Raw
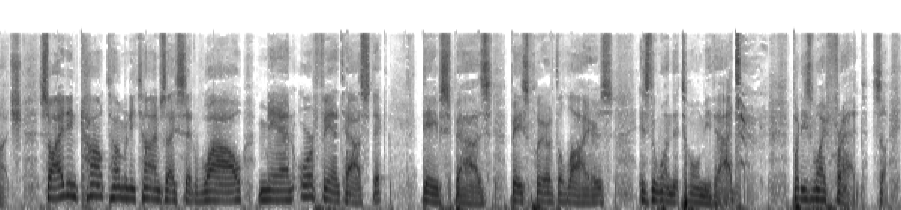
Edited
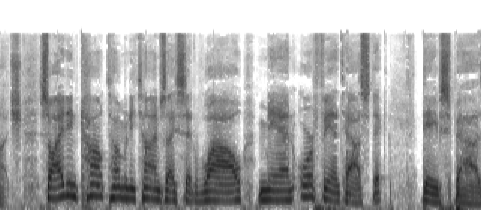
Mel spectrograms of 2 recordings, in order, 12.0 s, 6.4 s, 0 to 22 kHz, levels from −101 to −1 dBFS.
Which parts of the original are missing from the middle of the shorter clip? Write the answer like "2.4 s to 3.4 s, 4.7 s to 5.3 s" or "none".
none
